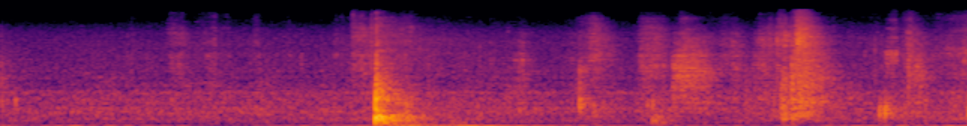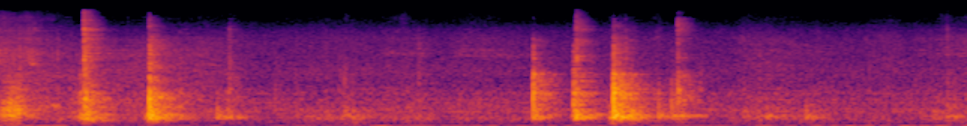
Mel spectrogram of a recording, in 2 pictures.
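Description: Scattered clicks and knocks of a plastic LED projector housing and its wire connectors being handled and pushed together, with one sharper knock about two seconds in.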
